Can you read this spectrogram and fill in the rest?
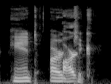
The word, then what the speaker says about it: Antarctic: And it's not Antarctic. It's Antarctic. You got to have two K sounds in it. – Antarctic.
